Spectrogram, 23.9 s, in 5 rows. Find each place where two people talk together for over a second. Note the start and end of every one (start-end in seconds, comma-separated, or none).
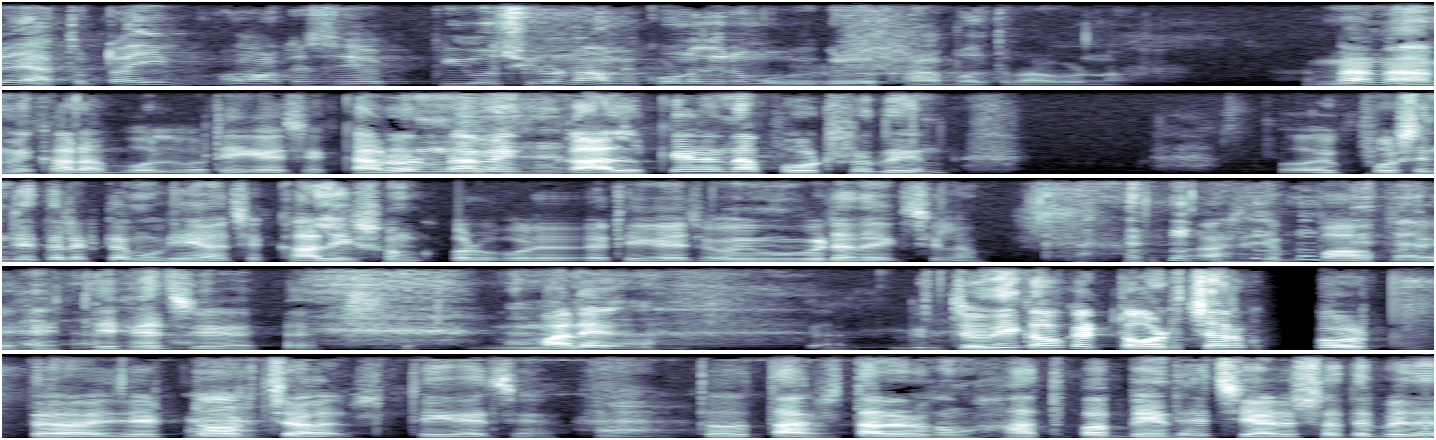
none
